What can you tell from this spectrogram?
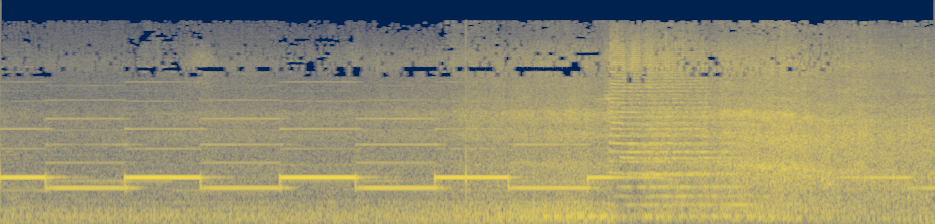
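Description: Railway level-crossing warning alarm sounding a repeating two-tone chime, a low and a high note alternating about every three-quarters of a second. About six seconds in, a diesel locomotive's horn sounds briefly and the express passenger train rushes past, its passing noise swelling over the alarm.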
